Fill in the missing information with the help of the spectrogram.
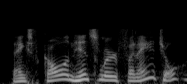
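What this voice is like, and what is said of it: Imitates an answering machine greeting. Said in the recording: “That was a really good impersonation of the answering machine.”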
